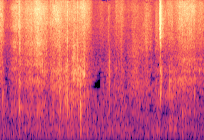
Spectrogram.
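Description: Painted paper page of a small art journal being turned by hand: soft paper rustling, with one short crisp tick about one and a half seconds in.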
